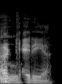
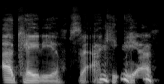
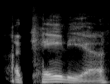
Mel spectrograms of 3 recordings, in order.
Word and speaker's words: Acadia: the only one who Arcadia no R uh Acadia yeah it makes sense because yeah we grew up saying arcade so right Acadia there we go yeah um I think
